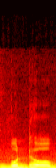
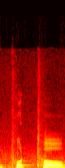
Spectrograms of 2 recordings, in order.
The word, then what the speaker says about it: Buddho: The mantra they use is Buddho, Buddho. You know this? You heard the Thai people using this? Buddho. They say Putto, Putto, if you know. Because they have strange pronunciation of Buddha.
